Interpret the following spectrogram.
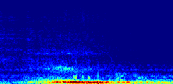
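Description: Low rumbling boom of an outro sound effect that swells to a peak about a second in and then fades, with faint steady tones ringing above it.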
